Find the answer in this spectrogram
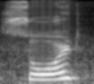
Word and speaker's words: sword: Sword, W is silent.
